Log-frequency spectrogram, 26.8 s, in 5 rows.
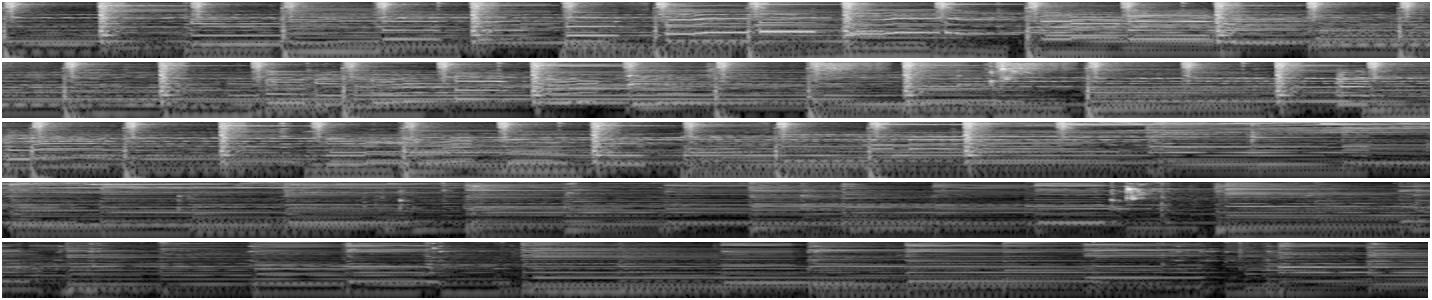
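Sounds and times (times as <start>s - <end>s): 
full off-vocal instrumental version: 0.0s - 20.0s.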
